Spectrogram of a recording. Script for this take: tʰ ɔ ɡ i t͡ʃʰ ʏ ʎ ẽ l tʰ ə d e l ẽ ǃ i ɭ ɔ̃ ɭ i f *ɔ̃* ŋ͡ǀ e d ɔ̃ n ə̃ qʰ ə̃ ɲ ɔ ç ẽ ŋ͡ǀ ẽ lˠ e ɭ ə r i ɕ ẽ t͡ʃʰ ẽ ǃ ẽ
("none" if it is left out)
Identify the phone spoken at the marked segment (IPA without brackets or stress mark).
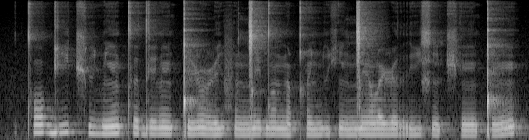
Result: ə̃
